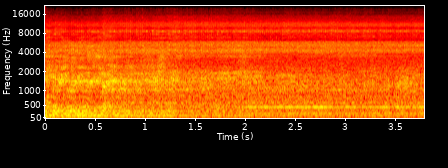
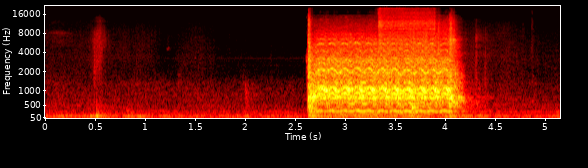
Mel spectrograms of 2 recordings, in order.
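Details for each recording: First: Ford 6.0 Powerstroke diesel idling steadily with an even regular clatter and no misses or knocks; the engine fires right up and sounds healthy. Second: Non-running Ford 6.0 Powerstroke diesel that builds high-pressure oil, with a spare starter, ether and batteries not charged: two even cranking bursts with no catch, so it cranks but won't start; oil then found pouring from the crankcase breather.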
